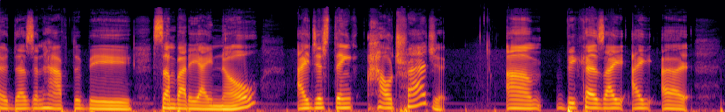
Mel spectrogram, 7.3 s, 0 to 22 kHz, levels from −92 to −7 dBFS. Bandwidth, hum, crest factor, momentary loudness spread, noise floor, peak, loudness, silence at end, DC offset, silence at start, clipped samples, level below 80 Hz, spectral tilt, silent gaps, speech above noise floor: 15.5 kHz; none; 16 dB; 7 LU; -44 dBFS; -6 dBFS; -21 LUFS; 0 s; under 0.1%; 0 s; under 0.1%; -38 dBFS; -4.5 dB/octave; none; 23 dB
